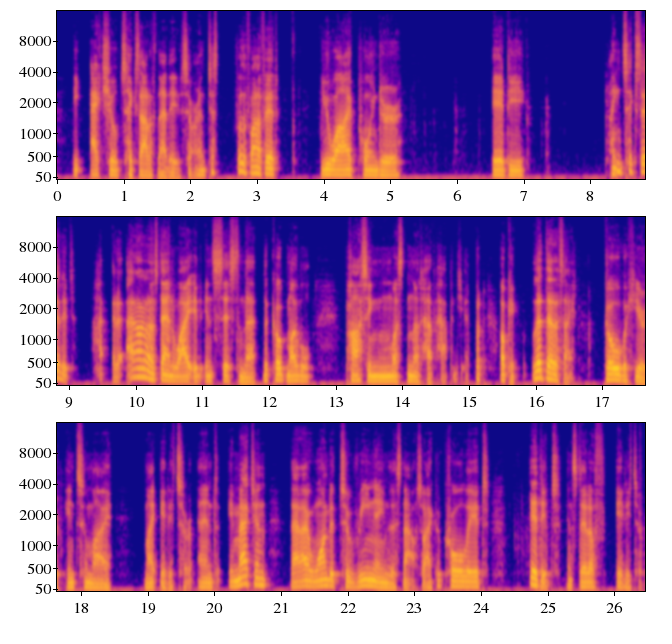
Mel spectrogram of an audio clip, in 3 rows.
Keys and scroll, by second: 6.9 ctrl+space, 17.0 shift+F4.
